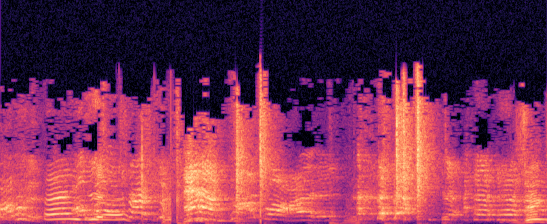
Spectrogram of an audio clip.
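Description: Young children squealing and chattering excitedly, with scattered sharp pops and crackles of bubble wrap being stepped on.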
